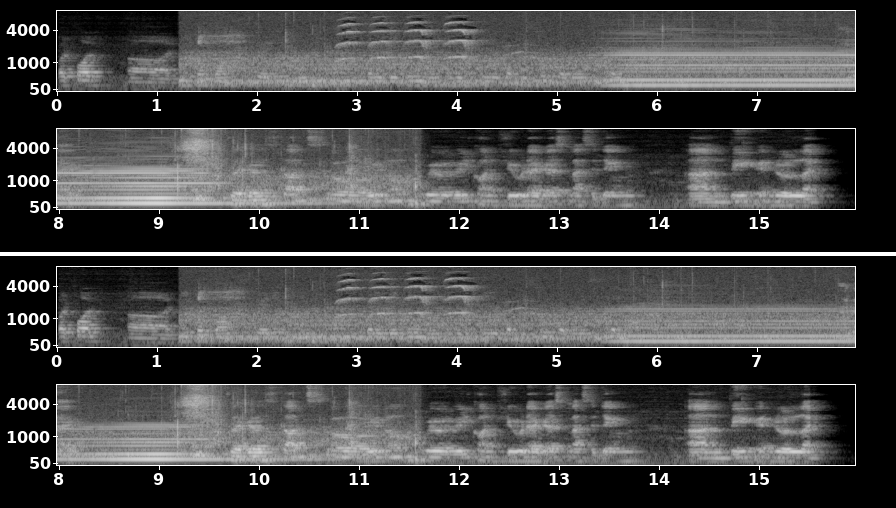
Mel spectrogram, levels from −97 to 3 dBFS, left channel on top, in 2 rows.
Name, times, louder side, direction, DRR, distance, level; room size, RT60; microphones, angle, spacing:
voice 1, 0.0-2.6 3.1-6.2, right 1 dB, 55° right, 1.8 m, -36 dB
Chirp tweet, 1.2-11.6, equal, ahead, 0.6 m, -30 dB
Bowed string instrument, 5.4-10.4, left 4 dB, 50° left, 0.7 m, -23 dB
voice 2, 7.8-8.2 9.7-13.7 14.3-15.5, right 2 dB, 80° right, 3.8 m, -26 dB
13.0 x 8.6 x 2.8 m
head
